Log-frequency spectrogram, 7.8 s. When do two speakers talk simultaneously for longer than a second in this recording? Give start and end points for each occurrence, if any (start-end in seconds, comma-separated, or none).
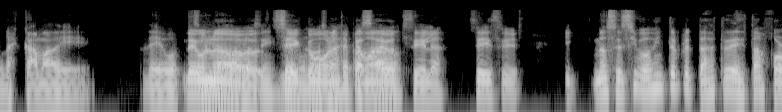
1.8-4.0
